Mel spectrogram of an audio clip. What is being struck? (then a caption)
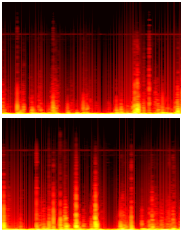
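Silicone ear mold of a binaural microphone scraped with a metal dental pick. Metal dental picks scrape inside the canals of silicone ear molds on a binaural microphone. The result is a dense run of short, muffled scratching and thumping bursts, heavy in the low end, over a steady faint hum.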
